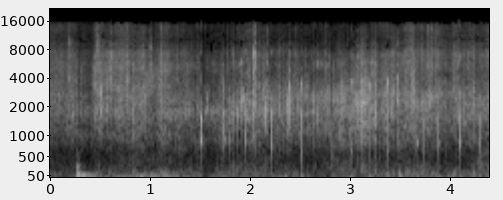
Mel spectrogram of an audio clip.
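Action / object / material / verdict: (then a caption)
scrape / crumpled paper ball / paper / none. A ball of crumpled paper is held beside the microphone and crinkled and squeezed by fingers with long nails. The result is a steady stream of sharp, bright crackles and crisp snaps over a low handling rumble, opening with a louder thump.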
